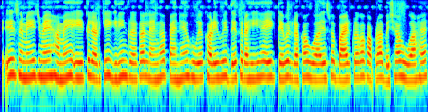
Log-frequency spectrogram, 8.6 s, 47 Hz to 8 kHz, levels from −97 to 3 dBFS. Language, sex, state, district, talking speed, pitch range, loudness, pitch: Hindi, female, West Bengal, Dakshin Dinajpur, 210 wpm, 220-245 Hz, -16 LUFS, 230 Hz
